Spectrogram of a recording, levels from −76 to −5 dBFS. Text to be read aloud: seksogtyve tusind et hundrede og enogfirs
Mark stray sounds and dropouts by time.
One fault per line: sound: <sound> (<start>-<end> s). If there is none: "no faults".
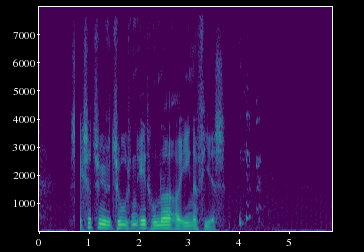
sound: dropout (0.7-0.8 s)
sound: laugh (4.0-4.6 s)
